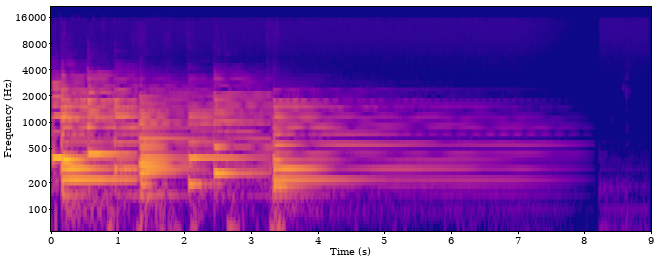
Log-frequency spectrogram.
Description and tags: Short Piano Intro 2
Short simple Piano intro for various use in movies and games. You can find more like these in my pack "Piano Intros"
;) Thank you!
